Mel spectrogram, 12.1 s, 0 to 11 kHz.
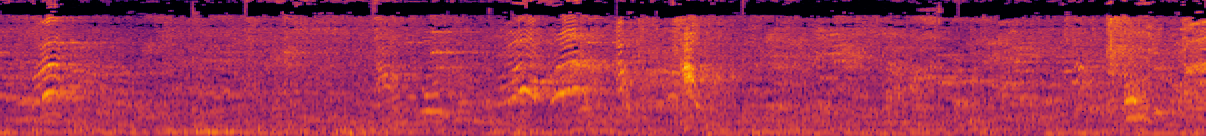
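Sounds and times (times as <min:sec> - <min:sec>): children's indistinct voices: 0:00.0 - 0:12.0.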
